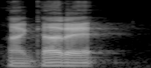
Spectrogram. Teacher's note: it's accented on the last syllable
